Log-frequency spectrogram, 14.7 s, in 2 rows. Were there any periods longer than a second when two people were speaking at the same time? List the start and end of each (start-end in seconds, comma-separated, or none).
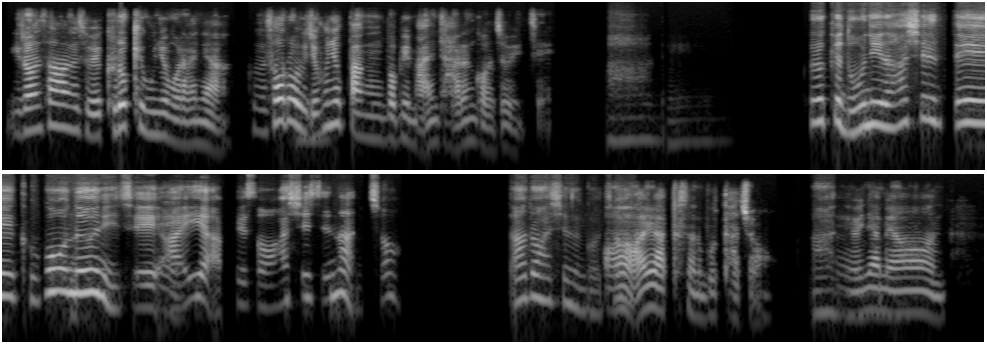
none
